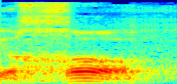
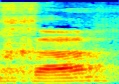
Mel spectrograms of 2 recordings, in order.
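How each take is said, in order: First: The vowel is heavy and rounded, like o. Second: The vowel is thin and open, like a. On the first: The speaker calls it right. "tapi kho" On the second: The speaker calls it wrong. "Jangan kha"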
